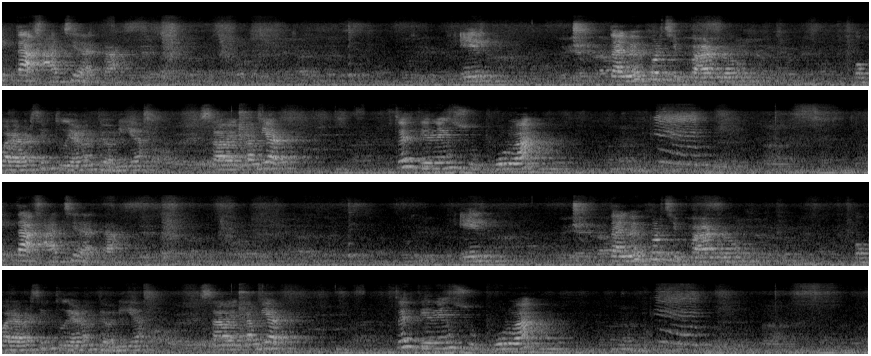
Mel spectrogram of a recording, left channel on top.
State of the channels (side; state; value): both; normal; correlation 0.50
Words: H de acá, él, tal vez por chiparlo o para ver si estudiaron teoría, sabe cambiar. Ustedes tienen su curva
